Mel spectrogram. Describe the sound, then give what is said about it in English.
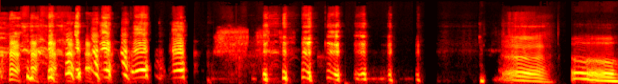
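Strained, snuffly breaths forced through the nose with a whistling sound, mixed with bursts of stifled laughing and groaning vocal sounds. The bursts are fairly loud, coming in uneven spurts with short pauses. “I can hear you trying to struggle breathing through your nose. I heard whistling Dixie.”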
